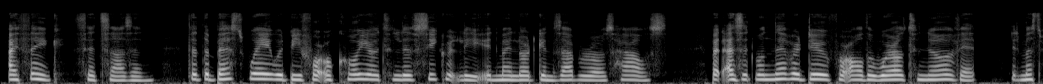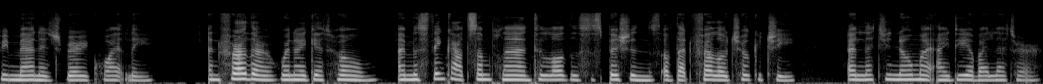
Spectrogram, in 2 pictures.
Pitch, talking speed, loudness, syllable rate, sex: 210 Hz, 200 wpm, -22 LUFS, 4.9 syllables/s, female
